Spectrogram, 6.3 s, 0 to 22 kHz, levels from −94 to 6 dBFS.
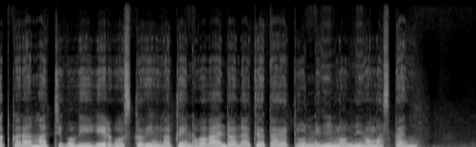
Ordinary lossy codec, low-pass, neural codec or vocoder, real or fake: none; none; codec, 44.1 kHz, 1.7 kbps, Pupu-Codec; fake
